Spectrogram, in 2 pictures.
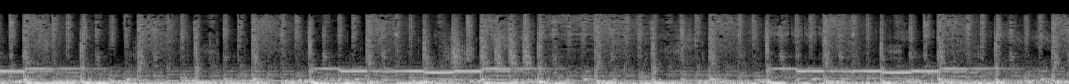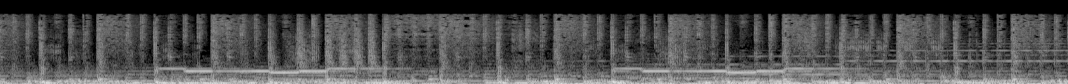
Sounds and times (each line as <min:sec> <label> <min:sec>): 0:00.0 Afro percussion 0:21.3
0:00.0 wobble bass 0:21.3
